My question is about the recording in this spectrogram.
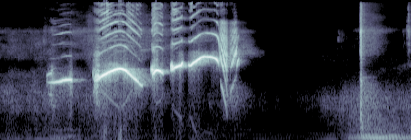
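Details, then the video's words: Oriental magpie-robin in full, continuous rolling song, used as a lure to make other magpie-robins sing: loud clear whistled phrases that rise and fall and slur upward, ending abruptly, followed by a faint click and a low rustle. "PANCINGAN suara kacer GACOR NGEROL"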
